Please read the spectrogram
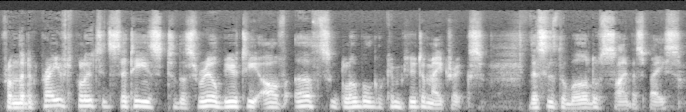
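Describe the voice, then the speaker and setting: A man's voice: medium pitch, moderate pace, slightly rough. Sniffly man with a cold. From Scotland. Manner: chatty, with frequent "uh" and asides. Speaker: host reviewing old roleplaying game books. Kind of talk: casual review, reading aloud from a rulebook.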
